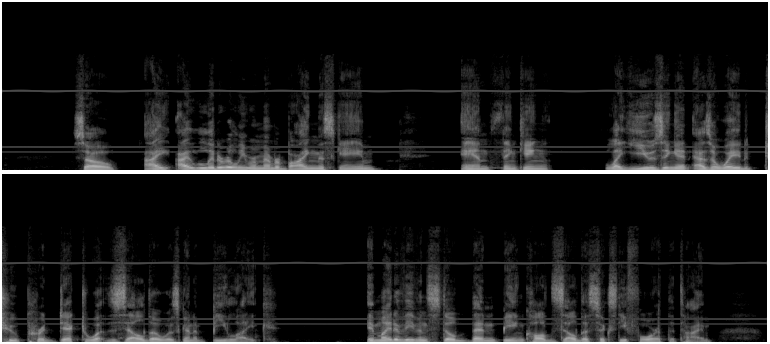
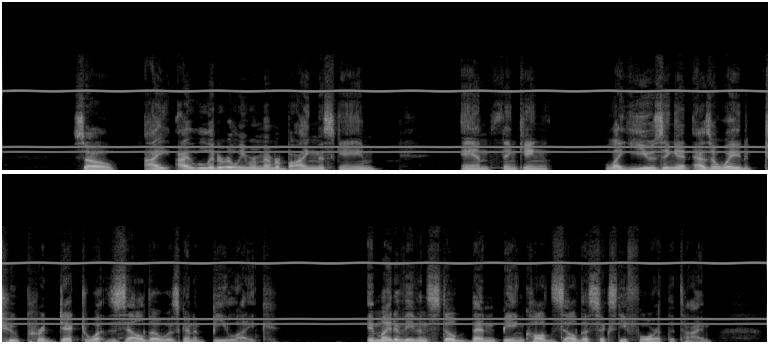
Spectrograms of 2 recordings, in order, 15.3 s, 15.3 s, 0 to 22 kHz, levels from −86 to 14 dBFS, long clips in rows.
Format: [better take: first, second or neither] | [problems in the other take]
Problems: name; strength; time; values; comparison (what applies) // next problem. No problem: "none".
first | high-pitched whine; loud; throughout; 3 kHz, 7 dB below the speech; faint in the first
